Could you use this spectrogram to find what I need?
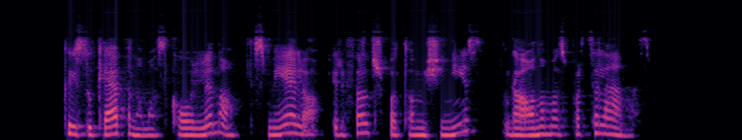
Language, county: Lithuanian, Klaipėda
